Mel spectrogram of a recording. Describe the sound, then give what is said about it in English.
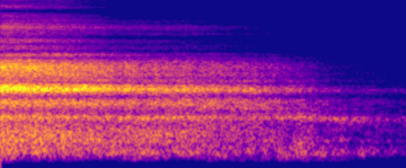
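A long, soft exhale through the nose during a guided breathing exercise: one steady breath that starts faint and slowly fades away over about three seconds. “And exhaling through your nose. Inhale through the mouth. Nasal exhale.”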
